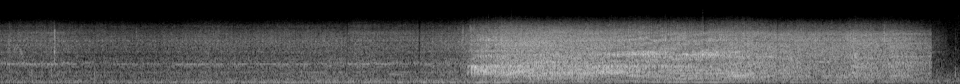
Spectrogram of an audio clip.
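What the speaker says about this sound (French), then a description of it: "alors toi c'est carrément le chalumeau, hein" A blowtorch cutting into a safe starts midway as a loud, steady broadband roar and hiss that carries on unbroken to the end, following a quieter stretch of low background noise.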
